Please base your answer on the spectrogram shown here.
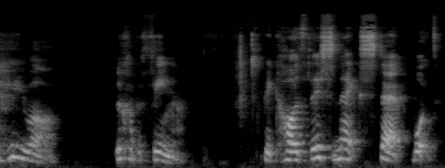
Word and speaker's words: Athena: It's Athena. A T H E N A.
